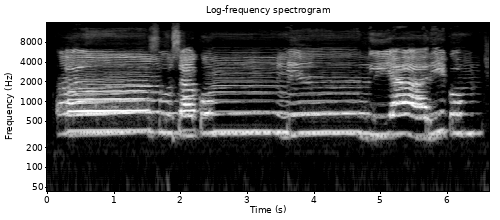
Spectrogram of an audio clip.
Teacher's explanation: نون ساکن پر غنہ ہوگا، اور انفسکم کی میم پر بھی غنہ ہوگا کیونکہ اس کے بعد میم آ رہا ہے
